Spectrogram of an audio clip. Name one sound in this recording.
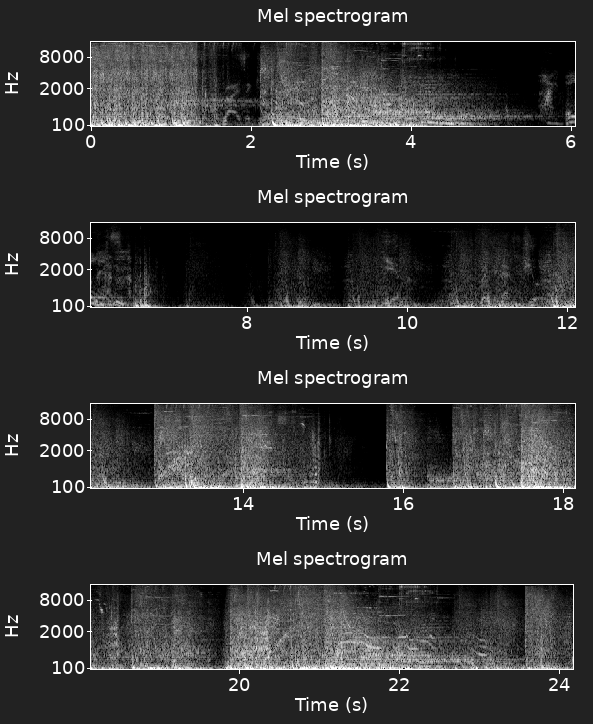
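Game spells and weapon hits crash and clang in a fast battle.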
